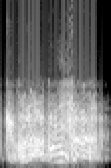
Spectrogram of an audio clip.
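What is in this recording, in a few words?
Korean player friendly fire mood low, speech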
